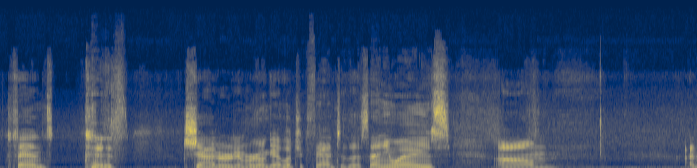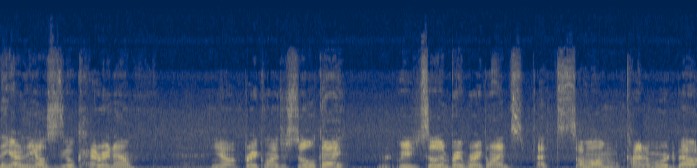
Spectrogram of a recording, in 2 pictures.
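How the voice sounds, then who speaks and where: Still congested from an illness, this man talks informally while stripping down his crashed race car for his vlog, wandering off topic and correcting himself mid-task. His voice is medium-pitched at a normal speed, with a little hiss or hum in the audio.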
